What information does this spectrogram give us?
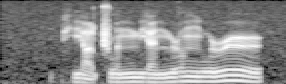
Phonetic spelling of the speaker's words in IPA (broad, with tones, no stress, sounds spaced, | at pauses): pʰ j ä̰˨˩ ʈ͡ʂ w ə˦ n m j ɛ˨˦ n ɻ ɤ˦ ŋ u˦ ɻ ɻ̩˥˨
